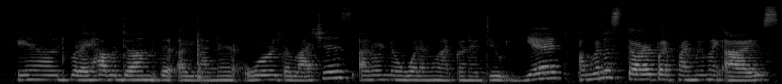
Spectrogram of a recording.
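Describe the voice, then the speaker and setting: A woman's medium-pitched voice at a moderate pace, with ordinary pitch variation, audible room echo and noticeable background noise. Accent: Spanish. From Mexico. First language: Spanish. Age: 30s. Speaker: makeup artist and beauty vlogger. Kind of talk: makeup tutorial.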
